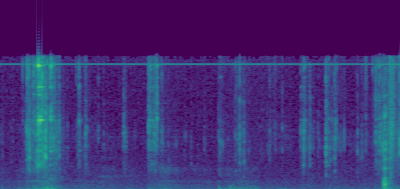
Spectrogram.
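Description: A bunch of metal keys on a carabiner jangling as they are handled: one clear jingle about half a second in, then a few lighter rattles.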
